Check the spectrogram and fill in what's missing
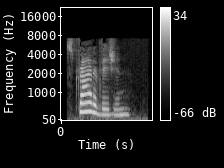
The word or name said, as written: Stratovision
